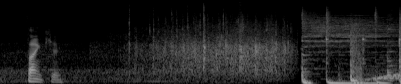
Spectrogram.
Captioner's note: applause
